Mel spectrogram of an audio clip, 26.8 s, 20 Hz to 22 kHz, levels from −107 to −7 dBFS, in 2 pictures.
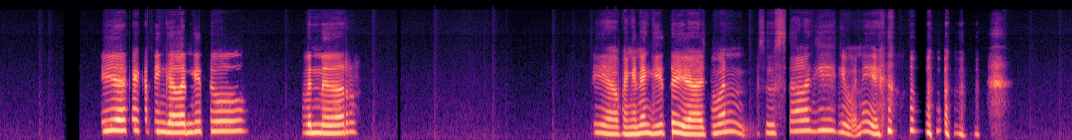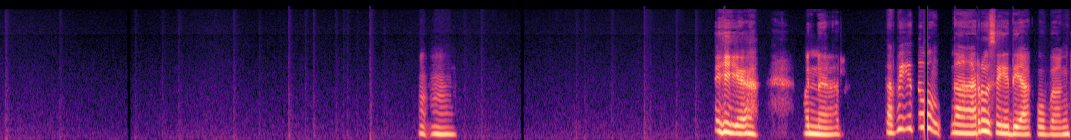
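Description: At 0.79 to 1.03 s a call audio freeze occurs. The last sound is stretched into a fading fill, followed by about 200 ms of silence, likely because delayed packets emptied the jitter buffer. The speech resumes exactly where it stopped, so it is delayed rather than cut.

A gap between chunks follows at 4.97 s. It is a 44 ms hole, and it recurs every 5 s: at 9.83 s just before "lagi gimana ya", at 15.00 s, at 19.91 s, and at 24.96 s between "bener tapi itu" and "ngaruh sih". Each is silence inserted at a chunk join. The regular spacing distinguishes these from the freezes.

From 6.47 to 7.96 s a jitter buffer speed-up runs the speech about 13% fast. Roughly 200 ms is trimmed away in small pitch-period slices, so it sounds hurried while the pitch stays unchanged.

A second freeze comes at 11.45 to 11.72 s, after "lagi gimana ya". It has a brief fill and about 60 ms of silence.

The speed-up returns from 16.86 to 17.63 s at about 15% faster, with roughly 150 ms removed.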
